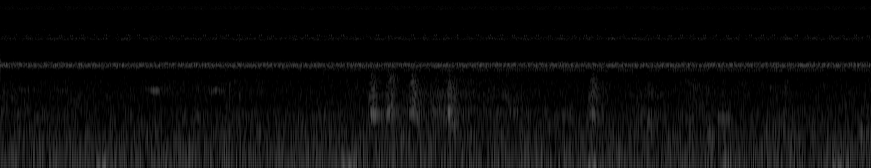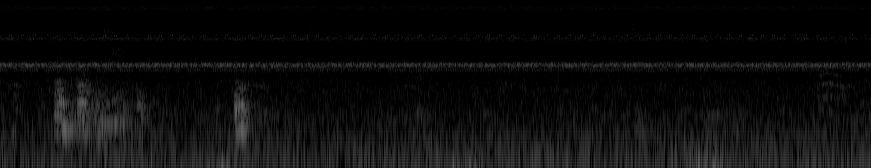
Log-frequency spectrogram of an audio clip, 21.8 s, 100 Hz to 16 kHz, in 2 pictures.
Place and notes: CILAOS Réunion - 20200211 1936-2010 CILAOS
20200211_19H36 À 20H10_CILAOS
CHANTS DES GRILLONS DÉBUT DE NUIT D'ÉTÉ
